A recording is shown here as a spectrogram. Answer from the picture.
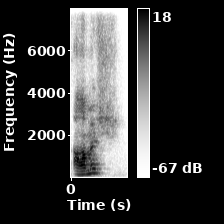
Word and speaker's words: Amish: sorry is it is it pronounced Amish yes like the Dutch Amish like Amish okay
